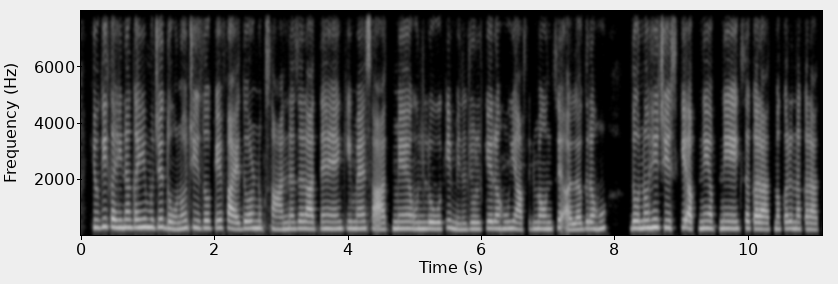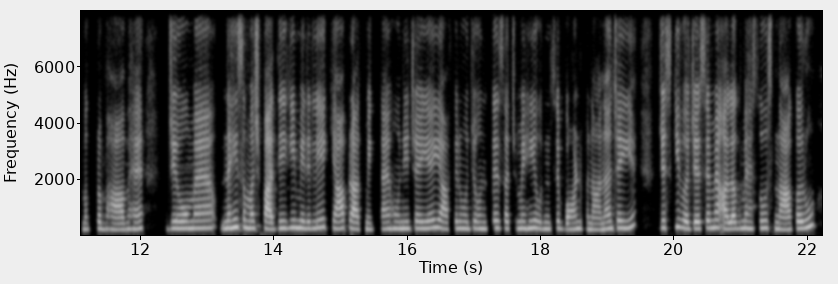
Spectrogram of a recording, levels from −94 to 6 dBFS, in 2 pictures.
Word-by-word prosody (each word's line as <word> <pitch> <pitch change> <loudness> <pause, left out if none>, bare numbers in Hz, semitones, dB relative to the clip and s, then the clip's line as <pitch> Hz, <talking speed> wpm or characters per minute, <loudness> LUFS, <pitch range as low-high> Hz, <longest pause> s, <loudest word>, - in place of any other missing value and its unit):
क्योंकि 285 +2 +1
कहीं 290 -2 +3
न 280 0 +3
कहीं 285 +1 +3
मुझे 290 0 +2
दोनों 240 +1 -1
चीज़ों 265 -1 -1
के 270 +2 -1
फायदे 240 -2 +3
और 255 +1 +1
नुकसान 235 -3 -2
नज़र 245 +1 -2
आते 235 0 0
हैं, 245 0 0
कि 250 0 -5
मैं 245 0 0
साथ 225 -2 0
में 245 0 +1
उन 235 0 -1
लोगों 235 0 +1
के 275 - -3
मिल-जुल 230 0 -4
के 250 0 0
रहूँ 245 0 -2
या 230 -3 0
फिर 225 +2 -13
मैं 235 0 -1
उनसे 235 +4 -2
अलग 215 +3 -2
रहूँ। 240 +2 -1 0.4
दोनों 255 +1 +3
ही 290 +1 +6
चीज़ 275 -2 -1
के 280 - +2
अपने-अपने 250 0 0
एक 245 0 -4
सकारात्मक 230 -2 0
और 240 - -1
नकारात्मक 225 -2 -4
प्रभाव 220 -3 -2
हैं। 240 +2 +1 0.4
जो 250 0 +2
मैं 260 +1 +1 0.2
नहीं 270 +3 +6
समझ 260 -3 +1
पाती 245 +2 +4
कि 275 +1 +1
मेरे 255 -2 +2
लिए 270 +4 0
क्या 255 -4 +2
प्राथमिकताएँ 230 -1 0
होनी 245 0 +1
चाहिए 250 +1 0
या 265 -4 +2
फिर 250 0 -2
मुझे 245 0 -3
उनसे 245 +2 -2
सच 250 -1 -4
में 250 0 +1
ही 255 +2 +2
उनसे 235 0 -3
बॉन्ड 225 +3 0
बनाना 220 +2 -1
चाहिए। 265 +5 0 0.4
जिसकी 270 +3 0
वजह 245 -2 +3
से 265 - +3
मैं 275 +1 +3
अलग 235 0 +3
महसूस 255 +1 -2
ना 215 -2 +2
करूँ, 265 +8 +3
245 Hz, 195 wpm, -24 LUFS, 235-260 Hz, 0.4 s, ही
